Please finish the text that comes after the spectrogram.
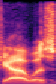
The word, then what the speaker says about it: Yahweh: many times there is no question how to pronounce Yahwa's name uh because the pronunciation of Yahwa's name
